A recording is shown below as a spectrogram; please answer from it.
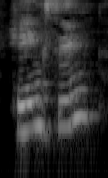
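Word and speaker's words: Hiuen Tsang: और हेंग सेंग जो चाइनीज क्या थे, ट्रेवलर थे, ये भी इन्हीं के टाइम में आए थे, नरसिंहवर्मन 1 के टाइम में। हेंग सेंग, ठीक है, टी साइलेंट है, हेंग सेंग।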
